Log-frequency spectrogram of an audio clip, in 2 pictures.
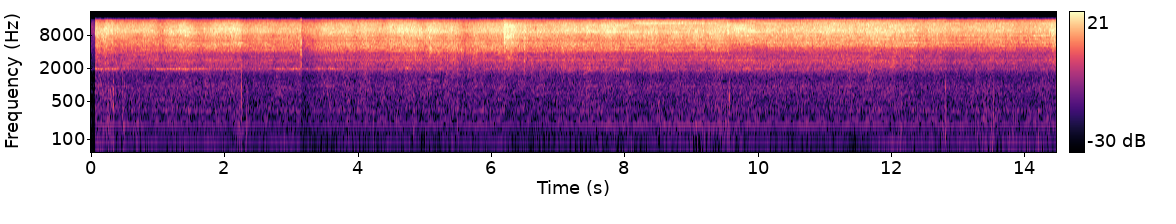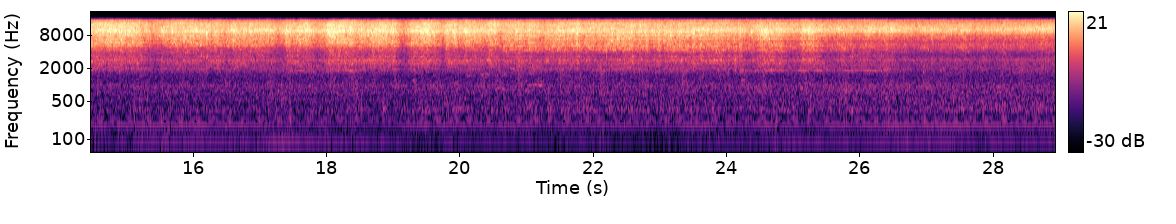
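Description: Train rolling slowly behind Santa Fe 4-8-4 steam locomotive 3751: a steady low mechanical drone with a constant hum, plus rolling rail noise. A faint high whine sounds in the first few seconds.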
